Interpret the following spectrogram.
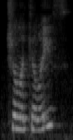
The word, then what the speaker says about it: Chilaquiles: How do you say that, Wes? My favorite breakfast. Chilaquiles? Mm-hmm. Is that how you say it? Yep.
